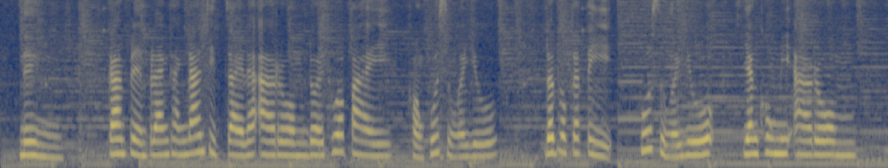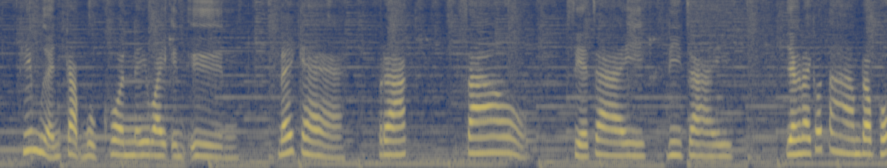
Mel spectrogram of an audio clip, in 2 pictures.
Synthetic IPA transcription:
nɯ˨˩ŋ | kaː˧npli˨˩ənplɛː˧ŋt̪ʰaː˧ŋdaː˥˩nt͡ɕi˨˩t̪̚t͡ɕa˧jlɛ˦˥ʔaː˧ɾo˧mdoː˧jt̪ʰu˥˩ɐpa˧jkʰɔː˩˦ŋpʰuː˥˩suː˩˦ŋʔaː˧ju˦˥ | doː˧jpo˨˩kːa˧t̪i˨˩ | pʰuː˥˩suː˩˦ŋʔaː˧ju˦˥ | ja˧ŋkʰo˧ŋmiː˧ʔaː˧ɾo˧m | t̪ʰiː˥˩mɯ˩˦ənka˨˩p̚bu˨˩kʰːo˧nːa˧jwa˧jʔɯː˨˩nʔɯː˨˩n | daː˥˩jkɛː˨˩ | ɾa˦˥k̚ | sa˥˩w | si˨˩˦ɐt͡ɕa˧j | diː˧t͡ɕa˧j | jaː˨˩ŋɾa˧jkɔː˥˩t̪aː˧mɾaː˧wpʰo˦˥p̚

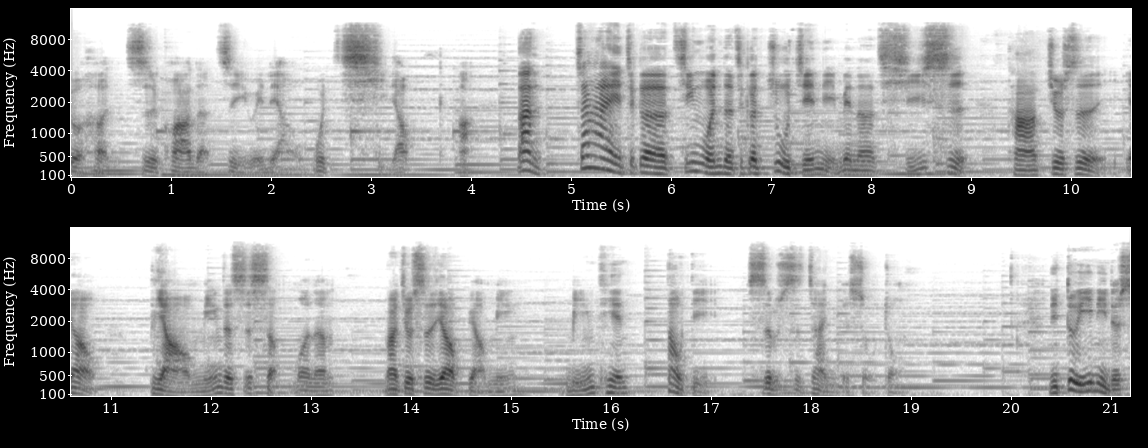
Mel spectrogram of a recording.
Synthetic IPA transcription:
t͡ɕjo˥˩ʊxə̰˨˩nt͡sɻ̩˥˧kʰwa˥d̪ə̰˨t͡sɹ̩˥˩ḭ˨˩we˧˥ɪljɑ̰˧˥ʊpu˥˩t͡ɕʰḭ˨˩ljɑ̰˧˥˦ʊ | ɐ̰˨˩ | t̪a˥˧n | t͡sa˥˩ɪʈ͡ʂɤ˥˩ɡə˩t͡ɕi˥ŋwə˧˦˥nd̪ə˧ʈ͡ʂɤ˥˩ɡə˩ʈ͡ʂu˥˩t͡ɕjɛ˧˥nlḭ˨˩mjɛ˥˩nnə˧t͡ɕʰi˧˥ʂɻ̩˧˥ | t̪ʰa˥t͡ɕjo˥˧ʊʂɻ̩˥˧ | jɑ˥˩ʊ | pjɑ˨˩ʊmi˧˥ŋd̪ə˨ʂɻ̩˥˩ʂə̰˨˩˦nmə˦nə˧ | na˥˧t͡ɕjo˥˧ʊʂɻ̩˥˧jɑ˥˩ʊpjɑ̰˨˩ʊmi˧˦˥ŋmi˧˥ŋt̪ʰjɛ˥nt̪ɑ˥˩ʊt̪ḭ˨˩ | ʂɻ̩˥˩bu˨˩ʂɻ̩˥˧t͡sa˥˩ɪnḭ˨˩d̪ə̰˦ʂo̰˨˩ʊʈ͡ʂʊ̰˥ŋ | ni˨˩t̪we˥˩ɪy˧˥ni˨˩d̪ə˦

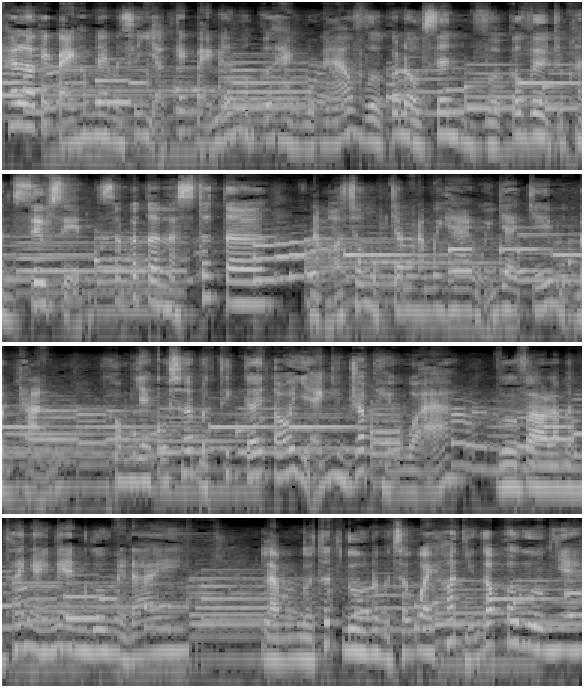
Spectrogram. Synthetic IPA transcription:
ha˨˦lə˧kaː˦˥k̚ɓa̰ː˧˨nho˧mna˧jmï˨˩ŋ̟sɛ̰˧˥˩zə̰˧˨nkaː˦˥k̚ɓa̰ː˧˨nɗə˨˦nmo˨˩t̚kɨ̰˧˩ɦaː˨˩ŋku˨˩əŋʔaː˨˦wvɨ˨˩əkɔ˨˦ɗo˨˩si˧ŋvɨ˨˩əkɔ˨˦vi˧əwt͡ɕu˧˨˩p̚hï˨˩ŋ̟si˧əwsḭ˧˨ənsa̰˧˥wkɔ˨˦t̪e˧nlaː˨˩st̪a˦˥tt̪əː˧na˨˩mʔəː˧˩so˨˦mo˨˩t̚t͡ɕa˧mna˧mːɨ˧əjɦaː˧jŋwḭ˧˥əŋzaː˧t͡ɕi˨˦ɓṵ˨˩əɓï˨˩ŋ̟t̪ʰa̰˧˨jŋ̟ | xə˧wŋ͡mzaː˧ŋkṵ˧˥əsəː˦˥p̚ɗɨ˨˩kt̪ʰi˦˥ət̚ke˨˦t̪o˨˦jza̰ː˧˥˨ŋɲɨ˧ŋzə˦˥t̚hḭ˧˨əwkwaː˧˩ | vɨ˨˩əvaː˨˩wlaː˨˩m˨˩ŋ̟t̪ʰə˨˦jŋa˧jma˨˦˥ʔɛ˧mɣu˧əŋna˨˩jɗə˧j | laː˨˩mo˨˩t̚ŋɨ˨˩t̪ʰï˦˥k̚ɣu˧ŋne˧nmi˨˩sɛ˧˥kwa˧jhe˦˥t̚ɲɨ̰˧˥ŋɣa˦˥k͡p̚k̪ɔ˨˦ɣu˧əŋɲaː˧

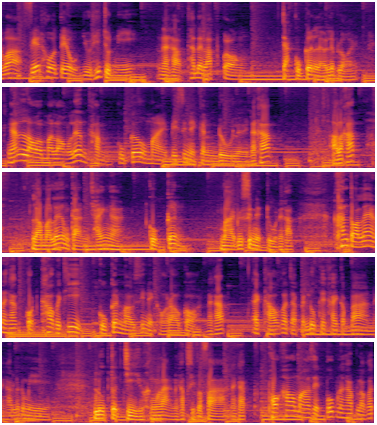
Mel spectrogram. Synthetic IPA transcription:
ɾɯː˨˩˦waː˥˩fi˦˥t̪̚hoː˧t̪e˧wjuː˨˩iː˥˩t͡ɕu˨˩t̪̚niː˦˥na˦˥kʰɾa˦˥p̚t̪ʰaː˥˩da˥˩jɾa˦˥p̚klɔː˧ŋt͡ɕaː˨˩kːuː˧kɤː˥˩nlɛː˦wɾi˥˩əp̚ɾɔː˦˥jŋa˦˥nɾa˧wmaː˧lɔː˧ŋɾɤː˥˩mt̪ʰa˧mkuː˧kɤ˥˩wmaː˧jbi˦˥si˧ne˨˩t̪̚ka˧nduː˧lɤː˧jna˦˥kʰɾa˦˥p̚ʔa˨˩wla˦˥kʰa˦˥p̚ɾa˧wmaː˧ɾɤː˥˩mkaː˧nt͡ɕʰa˦˥jŋaː˧nkuː˧kɤ˥˩n | maː˧jbi˦˥si˧ne˨˩t̚duː˧˩na˦˥kʰa˦˥p̚kʰa˥˩nt̪ɔː˧nlɛː˥˩k̚na˦˥kʰa˦˥p̚ko˨˩t̪̚kʰa˥˩wpa˧jt̪ʰiː˥˩kuː˧kɤ˥˩nmaː˧wi˦˥si˦˥ne˨˩t̚kʰɔː˩˦ŋɾa˧wkɔː˨˩nːa˦˥kʰa˦˥p̚ʔɛ˦˥˩kʰːa˦˥wkɔː˥˩t͡ɕa˨˩pe˧nluː˥p̚kʰɛ˥˩kʰaː˦˥jka˨˩p̚baː˥˩nːa˧˥kʰa˦˥plɛː˧˦˥kɔː˥˩miː˧ | luː˥˩p̚t̪u˨˩t̪t͡ɕiː˨˩ju˨˩kʰaː˥˩ŋlaː˥˩ŋna˥kʰa˦˥p̚siː˨˩˦fa˧faː˧na˦˥kʰa˦˥p̚ʰːɔː˧kʰa˥˩wmaː˧se˨˩t̪̚pu˦˥p̚na˦˥kʰa˦˥p̚ɾa˧wkɔː˥˩

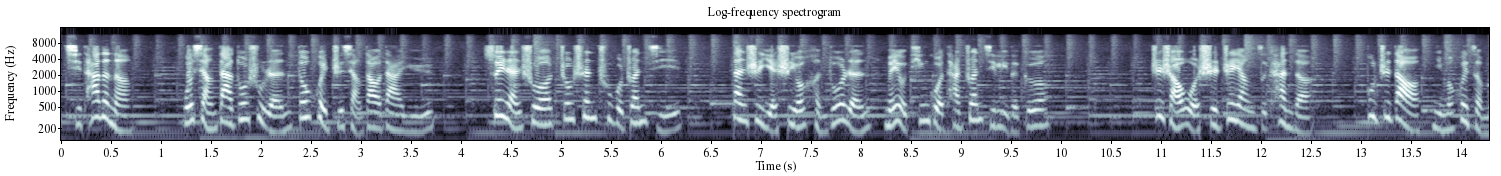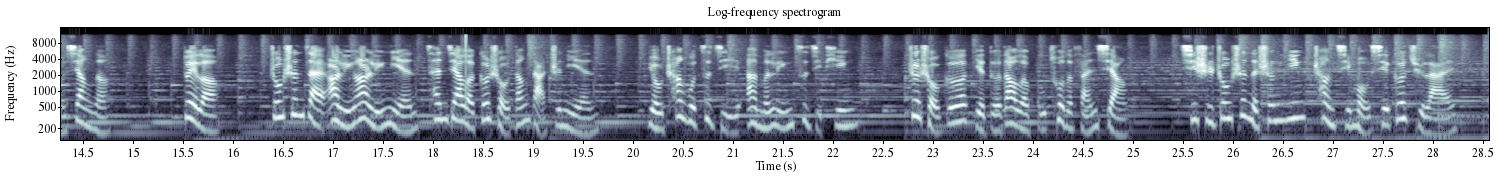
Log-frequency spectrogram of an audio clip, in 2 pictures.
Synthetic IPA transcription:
t͡ɕʰi˧˥t̪ʰa˥d̪ə˨nə˩ | wɔ˧˥ɕjɑ˨˩ŋt̪a˥˩t̪wɔ˥ʂu˥˩ɻə˧˥nt̪o˥ʊxwe˥˩ɪʈ͡ʂɻ̩˧˥ɕjɑ˨˩ŋt̪ɑ˥˧ʊt̪a˥˩y˧˥ | swe˥ɪɻa˧˥nʂwɔ˥ʈ͡ʂo˥ʊʂə˥nʈ͡ʂʰu˥kwɔ˥˩ʈ͡ʂwa˥nt͡ɕi˧˥ | t̪a˥˧nʂɻ̩˥˩jɛ˨˩ʂɻ̩˥˩jo˧˥ʊxə˨˩nt̪wɔ˥ɻə˧˥nme˧˥ɪjo˨˩ʊt̪ʰi˥ŋkwɔ˥˩t̪ʰa˥ʈ͡ʂwa˥nt͡ɕi˧˥li˨˩d̪ə˦kɤ˥ | ʈ͡ʂɻ̩˥˩ʂɑ˧˥ʊwɔ˨˩ʂɻ̩˥˧ʈ͡ʂɤ˥˧jɑ˥˩ŋd͡zɹ̩˩kʰa˥˩nd̪ə˩ | pu˥˩ʈ͡ʂɻ̩˥t̪ɑ˥˩ʊni˨˩mə˦nxwe˥˩ɪt͡sə˨˩nmə˦ɕjɑ˥˩ŋnə˩ | t̪we˥˩ɪlə˩ | ʈ͡ʂo˥ʊʂə˥nt͡sa˥˧ɪʔɐ˞˥˩li˧˥ŋɐ˞˥˩li˧˥ŋnjɛ˧˥nt͡sʰa˥nt͡ɕja˥lə˨kɤ˥ʂo˨˩ʊt̪ɑ˥ŋt̪a˨˩ʈ͡ʂɻ̩˥njɛ˧˥n | jo˨˩ʊʈ͡ʂʰɑ˥˧ŋkwɔ˥˧t͡sɹ̩˥˩t͡ɕi˨˩a˥˩nwə˧˥nli˧˥ŋt͡sɹ̩˥˩t͡ɕi˨˩t̪ʰi˥ŋ | ʈ͡ʂɤ˥˩ʂo˨˩ʊkɤ˥jɛ˨˩t̪ɤ˧˥t̪ɑ˥˩ʊlə˩pu˧˥t͡sʰwɔ˥˩d̪ə˩fa˧˥nɕjɑ˨˩˦ŋ | t͡ɕʰi˧˥ʂɻ̩˧˥ʈ͡ʂo˥ʊʂə˥nd̪ə˨ʂɤ˥ŋi˥nʈ͡ʂʰɑ˥˩ŋt͡ɕʰi˧˥mo˨˩ʊɕjɛ˥kɤ˥t͡ɕʰy˨˩la˧˥ɪ

